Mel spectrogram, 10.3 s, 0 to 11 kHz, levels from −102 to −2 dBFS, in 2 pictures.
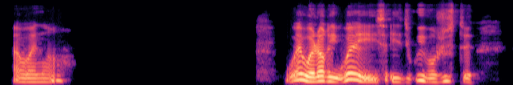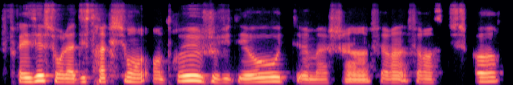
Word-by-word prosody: Ah -, -, -3 dB
ouais, 145 Hz, 0 st, -3 dB
non. 145 Hz, +8 st, -7 dB, 2.2 s
Ouais -, -, +2 dB
ou 190 Hz, -7 st, +9 dB
alors 175 Hz, +1 st, +7 dB
i 155 Hz, -, +6 dB
ouais, 230 Hz, -3 st, +6 dB
il -, -, -1 dB
s -, -, -6 dB
et 295 Hz, -1 st, -3 dB
du 275 Hz, -, -12 dB
coup, 205 Hz, -5 st, -5 dB
ils 195 Hz, -, +4 dB
vont 140 Hz, -, -3 dB
juste 180 Hz, +4 st, -6 dB, 0.5 s
fraiser 155 Hz, +5 st, +3 dB
sur 190 Hz, -7 st, -4 dB
la 135 Hz, -1 st, -1 dB
distraction 150 Hz, +2 st, -5 dB
en 145 Hz, -1 st, -5 dB
entre 135 Hz, +7 st, -7 dB
eux, 195 Hz, 0 st, +7 dB
jeux 165 Hz, -, -7 dB
vidéo, 140 Hz, +5 st, -1 dB
te 165 Hz, -, -14 dB
machin, 120 Hz, -11 st, -6 dB
faire 130 Hz, +6 st, -12 dB
un 130 Hz, -, -5 dB
faire 130 Hz, -, -12 dB
un 125 Hz, -, -6 dB
du 125 Hz, -, -17 dB
sport. 160 Hz, +1 st, -4 dB
155 Hz, 195 wpm, -20 LUFS, 135-185 Hz, 2.2 s, ou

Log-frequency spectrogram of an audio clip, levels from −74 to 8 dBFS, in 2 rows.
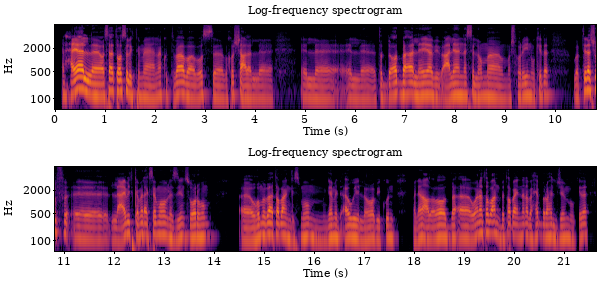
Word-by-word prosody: الحقيقة 130 Hz, +10 st, +9 dB
الوسائل 125 Hz, -2 st, +6 dB
التواصل 155 Hz, 0 st, +3 dB
الاجتماعي، 115 Hz, -4 st, -2 dB
إن 105 Hz, -, -5 dB
أنا 125 Hz, -, -2 dB
كنت 125 Hz, -1 st, -12 dB
بقى 135 Hz, +1 st, +5 dB
بابُص 120 Hz, +2 st, -2 dB
باخش 110 Hz, +3 st, -4 dB
على 105 Hz, 0 st, +3 dB
ال 105 Hz, 0 st, -6 dB, 0.9 s
ال 110 Hz, -1 st, -5 dB, 1.2 s
التطبيقات 115 Hz, +5 st, 0 dB
بقى 130 Hz, 0 st, +5 dB
اللي 120 Hz, -2 st, 0 dB
هي 130 Hz, 0 st, +3 dB
بيبقى 115 Hz, -2 st, -2 dB
عليها 125 Hz, +4 st, +2 dB
الناس 125 Hz, -1 st, -3 dB
اللي 115 Hz, -1 st, -2 dB
هُم 120 Hz, +1 st, -4 dB, 0.4 s
مشهورين 115 Hz, +4 st, -4 dB
وكده، 125 Hz, +3 st, -4 dB, 0.5 s
وأبتدي 155 Hz, +9 st, +3 dB
أشوف 165 Hz, -1 st, -1 dB
آآ 115 Hz, -2 st, -4 dB
لعيبة 110 Hz, +7 st, +1 dB
كمال 140 Hz, 0 st, -2 dB
أجسام 140 Hz, +2 st, -2 dB
وهُم 145 Hz, -1 st, 0 dB
منزلّين 120 Hz, +3 st, -4 dB
صوَرهم، 130 Hz, +1 st, -1 dB, 0.5 s
آآ 105 Hz, -1 st, -2 dB
وهُم 125 Hz, +6 st, 0 dB
بقى 145 Hz, -1 st, +5 dB
طبعًا 135 Hz, -3 st, +1 dB
جسمهم 115 Hz, -2 st, -6 dB
جامد 125 Hz, +2 st, -2 dB
أوي 125 Hz, -1 st, 0 dB
اللي 105 Hz, -2 st, -6 dB
هو 115 Hz, +2 st, -1 dB
بيكون، 120 Hz, +3 st, -6 dB, 0.4 s
مليان 115 Hz, +5 st, -1 dB
عضلات 120 Hz, +3 st, +2 dB
بقى 120 Hz, -1 st, -1 dB
وأنا 145 Hz, +5 st, +2 dB
طبعًا 155 Hz, -2 st, +1 dB
بطبعي 135 Hz, +3 st, -1 dB
إن 130 Hz, +1 st, -6 dB
أنا 140 Hz, -, -2 dB
باحب 130 Hz, +1 st, -5 dB
أروح 130 Hz, 0 st, 0 dB
الGym 120 Hz, 0 st, -5 dB
وكده، 125 Hz, +6 st, -5 dB
125 Hz, 150 wpm, -23 LUFS, 115-130 Hz, 1.2 s, الحقيقة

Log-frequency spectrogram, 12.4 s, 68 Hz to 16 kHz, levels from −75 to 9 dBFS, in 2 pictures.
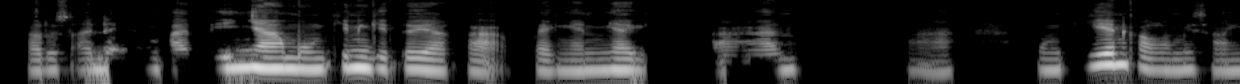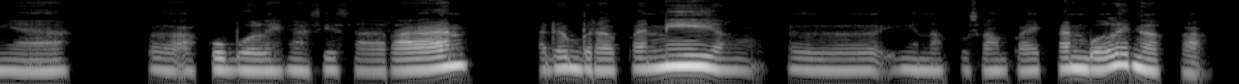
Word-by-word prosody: harus 175 Hz, +1 st, -11 dB
ada 175 Hz, 0 st, -4 dB, 0.2 s
empatinya 195 Hz, +3 st, +3 dB, 0.2 s
mungkin 185 Hz, +2 st, +1 dB
gitu 190 Hz, 0 st, -8 dB
ya 165 Hz, -, -2 dB
Kak, 160 Hz, -, -6 dB, 0.2 s
pengennya 165 Hz, +2 st, -3 dB
gitu 165 Hz, -, -32 dB
kan? 155 Hz, +2 st, -14 dB, 0.7 s
Nah, 150 Hz, -3 st, -18 dB, 0.5 s
mungkin 185 Hz, +8 st, +2 dB
kalau 180 Hz, -3 st, -7 dB
misalnya, 170 Hz, -1 st, -11 dB, 0.6 s
eee, 180 Hz, -2 st, -11 dB
aku 170 Hz, +2 st, -12 dB
boleh 170 Hz, -1 st, -6 dB
ngasih 175 Hz, +1 st, -11 dB
saran, 170 Hz, +5 st, 0 dB, 0.4 s
ada 180 Hz, +2 st, -9 dB
berapa 175 Hz, +1 st, -9 dB
nih 225 Hz, +1 st, +8 dB, 0.2 s
yang, 180 Hz, -, -12 dB, 0.3 s
eee, 175 Hz, -1 st, -12 dB
ingin 175 Hz, -1 st, -10 dB
aku 180 Hz, 0 st, -27 dB
sampaikan, 175 Hz, +3 st, -6 dB
boleh 205 Hz, +6 st, +1 dB
nggak 180 Hz, -5 st, 0 dB
Kak? 145 Hz, -, -13 dB
175 Hz, 145 wpm, -18 LUFS, 170-185 Hz, 0.7 s, nih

